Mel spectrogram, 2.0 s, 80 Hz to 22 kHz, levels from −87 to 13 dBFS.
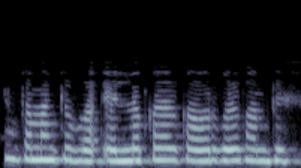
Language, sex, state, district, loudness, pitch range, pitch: Telugu, female, Telangana, Karimnagar, -15 LUFS, 255-275 Hz, 265 Hz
